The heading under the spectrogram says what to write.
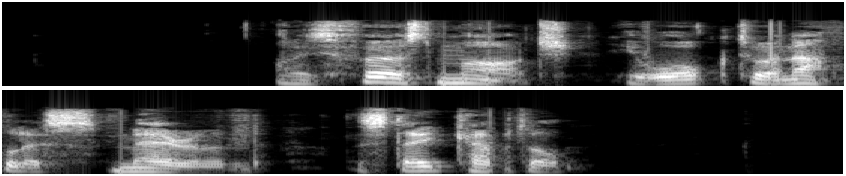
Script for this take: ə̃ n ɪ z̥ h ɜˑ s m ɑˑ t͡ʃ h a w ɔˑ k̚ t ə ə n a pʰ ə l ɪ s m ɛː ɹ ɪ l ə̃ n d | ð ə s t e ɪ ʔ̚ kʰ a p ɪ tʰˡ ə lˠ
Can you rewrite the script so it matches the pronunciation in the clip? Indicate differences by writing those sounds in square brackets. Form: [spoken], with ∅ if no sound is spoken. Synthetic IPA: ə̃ n ɪ z̥ [f] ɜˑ s m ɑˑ t͡ʃ h [i] w ɔˑ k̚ [tʰ] ə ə n a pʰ ə l ɪ s m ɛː ɹ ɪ l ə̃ n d | ð ə s t e ɪ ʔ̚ kʰ a p ɪ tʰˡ ə lˠ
